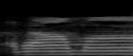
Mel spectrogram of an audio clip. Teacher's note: तत्र मा इत्यस्माद् अकारस्य प्लुतः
